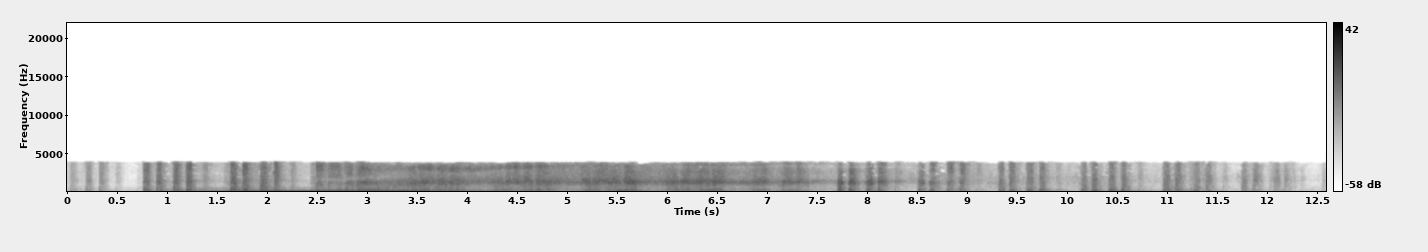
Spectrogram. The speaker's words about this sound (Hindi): रेलगाड़ी पटरी पर चलती है, पटरी से आवाज आती है। उसके बाद रेलगाड़ी एक पुल के ऊपर से गुजरती है।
